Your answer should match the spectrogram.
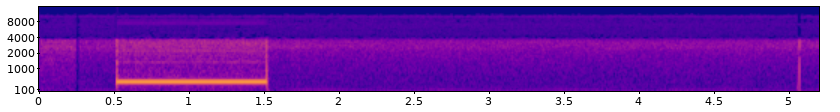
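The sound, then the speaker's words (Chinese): A phone line's connecting tone: one steady, mid-pitched beep lasting about a second over faint line hiss, followed by quiet hiss and a small click at the end. “哎，接通电话，你跟他说话啊。”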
